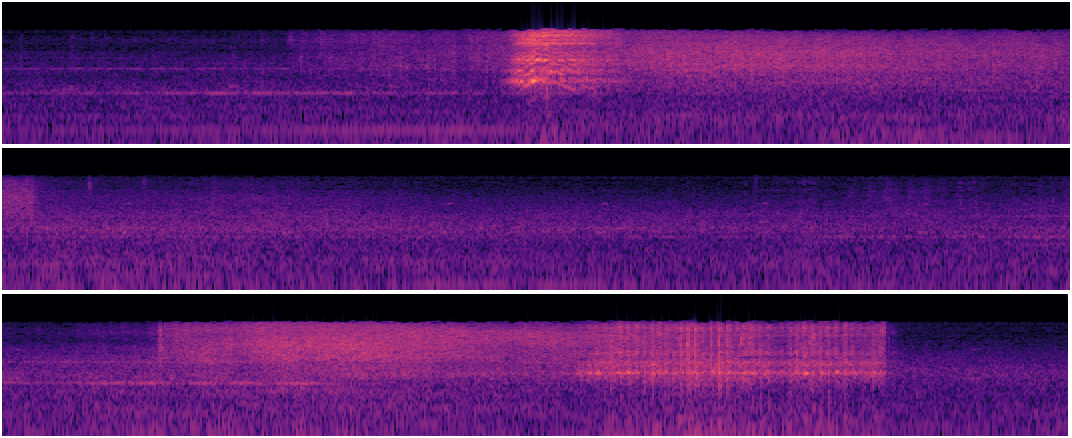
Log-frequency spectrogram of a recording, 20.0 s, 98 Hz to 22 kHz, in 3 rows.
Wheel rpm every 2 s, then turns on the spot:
0, 10, 0, 0, 0, 0, 0, 0, 20, 20.
16-20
